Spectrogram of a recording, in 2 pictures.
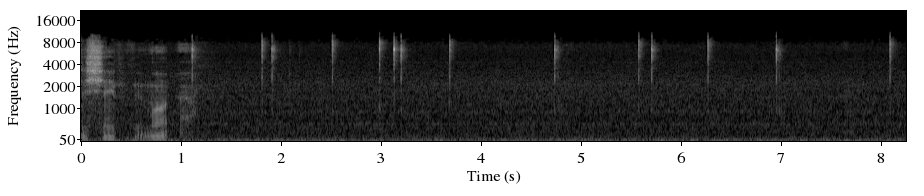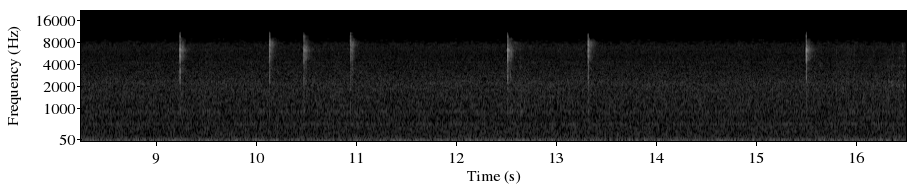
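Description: Computer mouse button clicks, about twenty short sharp clicks at irregular intervals, sometimes two or three in quick succession, over a faint steady low hum.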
